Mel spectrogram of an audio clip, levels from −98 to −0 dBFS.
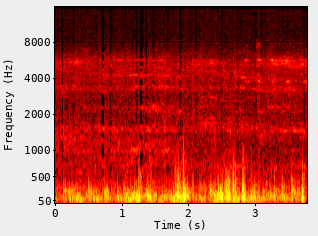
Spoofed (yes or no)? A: yes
